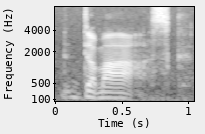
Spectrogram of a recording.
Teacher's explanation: the emphasis on the first syllable and the second usk is a different sound than what I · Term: British pronunciation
